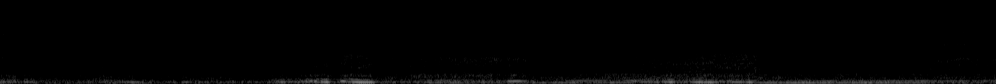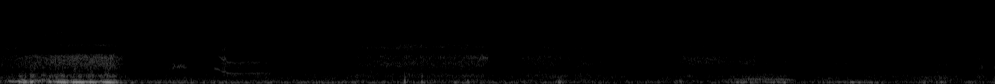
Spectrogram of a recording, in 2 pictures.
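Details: Sleeping dog snoring: deep, rumbling snores in an uneven rhythm a few seconds apart, with snorting breaths.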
